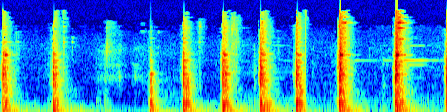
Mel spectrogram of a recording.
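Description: Soft-faced mallet striking the end of a shaft in a Kubota mini tractor's bevel gear housing to drive it out: about nine sharp knocks, two at first, then after a short pause a quicker run of two or three a second.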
